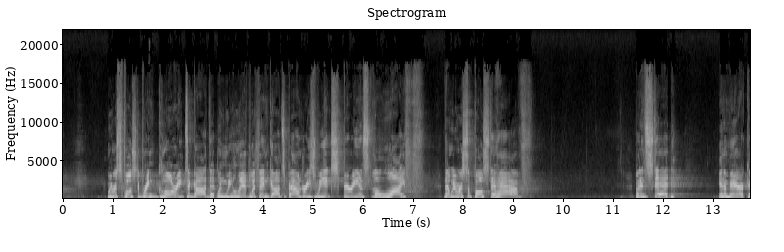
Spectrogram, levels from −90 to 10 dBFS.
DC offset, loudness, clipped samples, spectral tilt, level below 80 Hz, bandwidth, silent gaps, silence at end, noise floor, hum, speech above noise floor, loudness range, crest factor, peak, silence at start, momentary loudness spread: under 0.1%; -20 LUFS; under 0.1%; -2 dB/octave; -68 dBFS; 18.5 kHz; none; 0 s; -61 dBFS; none; 41 dB; 6 LU; 16 dB; -6 dBFS; 0.3 s; 7 LU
